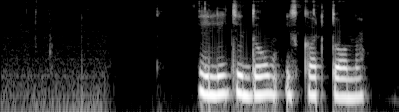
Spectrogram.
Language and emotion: Russian, neutral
